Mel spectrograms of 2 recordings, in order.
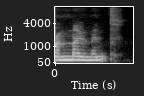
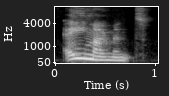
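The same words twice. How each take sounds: First: Said in the usual way. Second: "A" said as a full "ay", set apart; emphatic "A", meaning just one; stress on A. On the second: Real, not acted. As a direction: lean on "A", pronounced like the letter. Repeats, stressing the article.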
